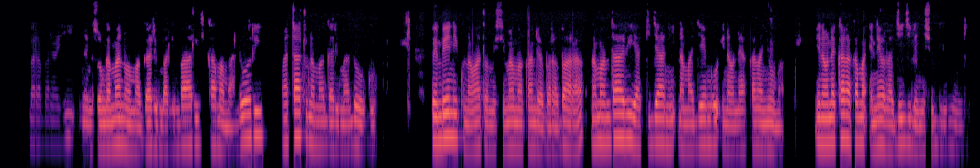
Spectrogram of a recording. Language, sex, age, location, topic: Swahili, male, 50+, Nairobi, government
